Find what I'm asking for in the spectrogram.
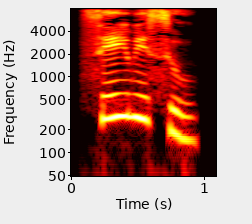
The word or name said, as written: ಸೇವಿಸು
